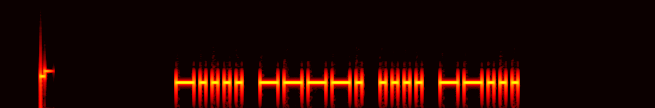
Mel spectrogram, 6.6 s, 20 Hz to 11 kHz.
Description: Morse code, heard as a keyed tone, about 20 wpm, 700 Hz. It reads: 69H7
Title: Four Letter-Number Combinations - 20wpm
